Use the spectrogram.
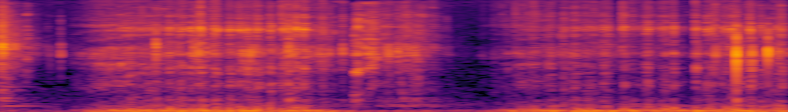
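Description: A utility knife blade scrapes and carves a solid, dry, cream-colored bar of soap held in the hand, with flakes falling away. The sound is a bright, crunchy, rasping scrape over a soft low rumble, easing off briefly in the middle before resuming. It ends with two sharp, bright clicks.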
